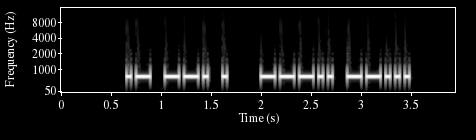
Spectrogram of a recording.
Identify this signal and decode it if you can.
Morse code, heard as a keyed tone, about 25 wpm, 700 Hz. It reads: AGE 87
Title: K1USN SST QSO Practice 25wpm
